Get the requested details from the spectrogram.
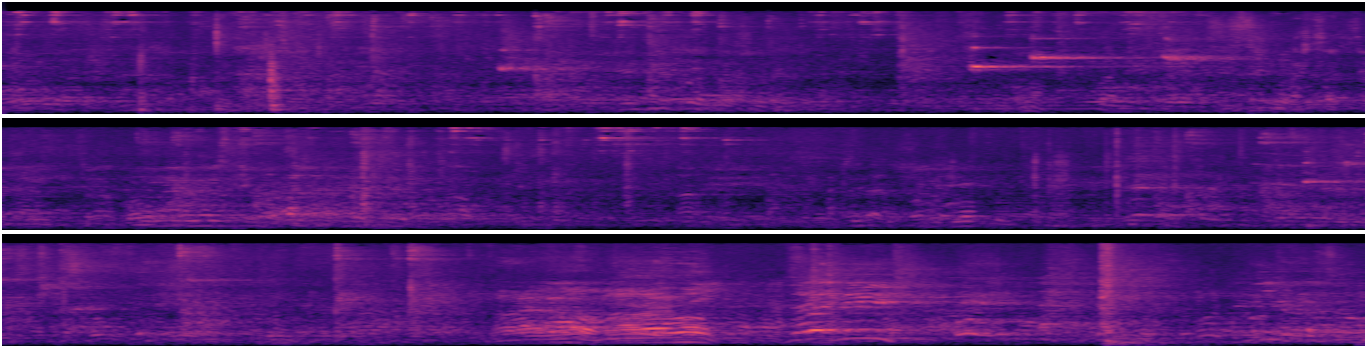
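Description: Men talk and call out in a large echoing hall.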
